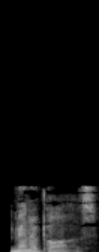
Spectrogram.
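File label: "menopause", American English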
